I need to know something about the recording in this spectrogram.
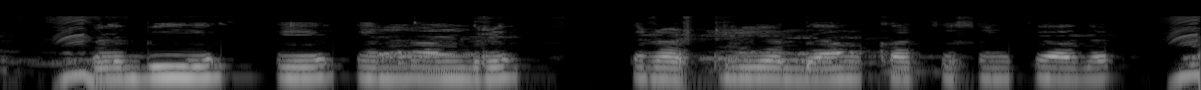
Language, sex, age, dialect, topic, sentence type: Kannada, male, 18-24, Dharwad Kannada, banking, statement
